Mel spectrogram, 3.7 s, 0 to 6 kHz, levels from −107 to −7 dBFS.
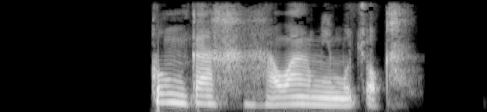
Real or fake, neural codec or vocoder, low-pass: real; none; 5.4 kHz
